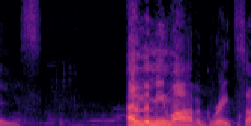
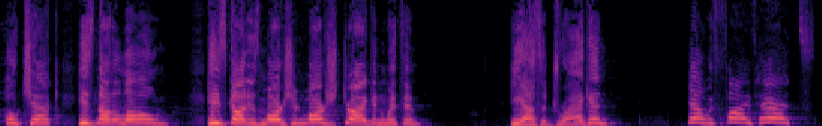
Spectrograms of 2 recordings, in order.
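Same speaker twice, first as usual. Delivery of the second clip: higher, breathless princess; 10 semitones higher than usual. Acted. Princess telling Jack about the dragon, high and worried. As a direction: play the frightened princess.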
